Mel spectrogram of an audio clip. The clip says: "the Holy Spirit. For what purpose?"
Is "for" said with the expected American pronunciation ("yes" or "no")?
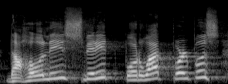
no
